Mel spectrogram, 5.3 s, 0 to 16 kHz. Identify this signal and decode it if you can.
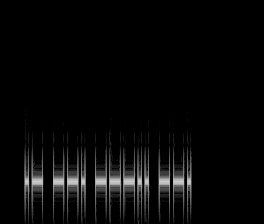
Morse code, heard as a keyed tone, about 17 wpm, 700 Hz. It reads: AG8G
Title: USA Call Signs - 4 Characters - Repeated 3x - 17wpm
